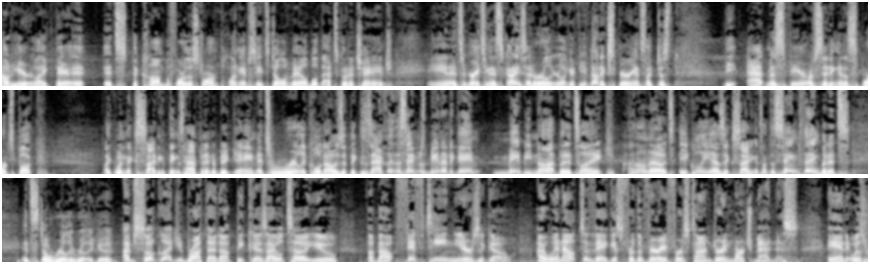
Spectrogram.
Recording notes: live from Hollywood Casino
